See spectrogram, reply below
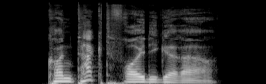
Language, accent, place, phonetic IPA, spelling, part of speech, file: German, Germany, Berlin, [kɔnˈtaktˌfʁɔɪ̯dɪɡəʁɐ], kontaktfreudigerer, adjective, De-kontaktfreudigerer.ogg
- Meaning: inflection of kontaktfreudig: 1. strong/mixed nominative masculine singular comparative degree 2. strong genitive/dative feminine singular comparative degree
